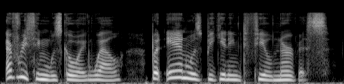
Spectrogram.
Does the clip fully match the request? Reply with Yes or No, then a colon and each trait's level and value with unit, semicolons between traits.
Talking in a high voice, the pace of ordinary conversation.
Yes: high, 230 Hz; average, 190 wpm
